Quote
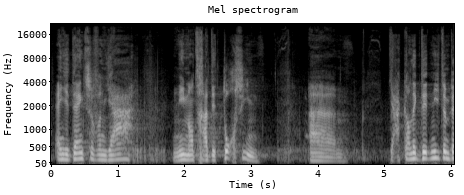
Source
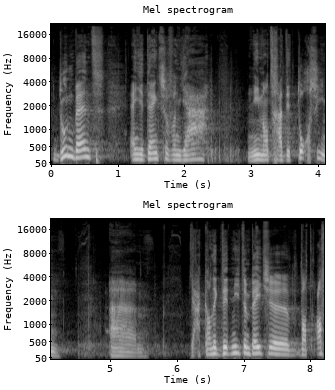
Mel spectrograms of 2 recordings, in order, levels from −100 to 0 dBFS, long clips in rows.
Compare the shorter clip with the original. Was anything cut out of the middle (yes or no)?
no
